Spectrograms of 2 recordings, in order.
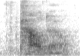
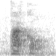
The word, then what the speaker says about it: Paldo: Paldo. That's how the Americans, it's Paldo. But in Korea, I've heard them say it, it's like Paco. They only say Paldo, it's like Paco.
